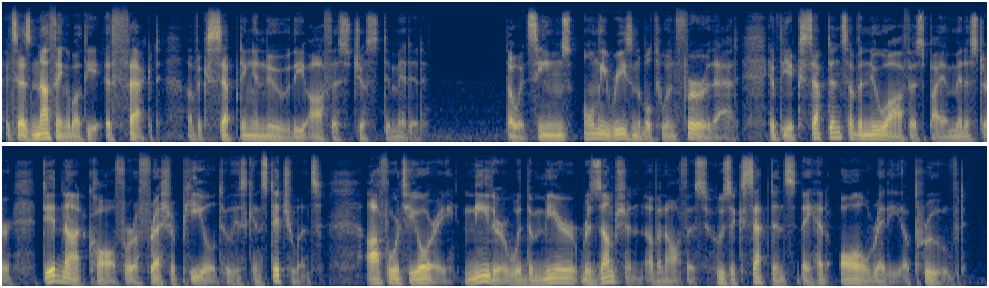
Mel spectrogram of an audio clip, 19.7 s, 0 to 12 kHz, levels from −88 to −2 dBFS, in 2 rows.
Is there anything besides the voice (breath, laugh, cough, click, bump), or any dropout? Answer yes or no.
no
